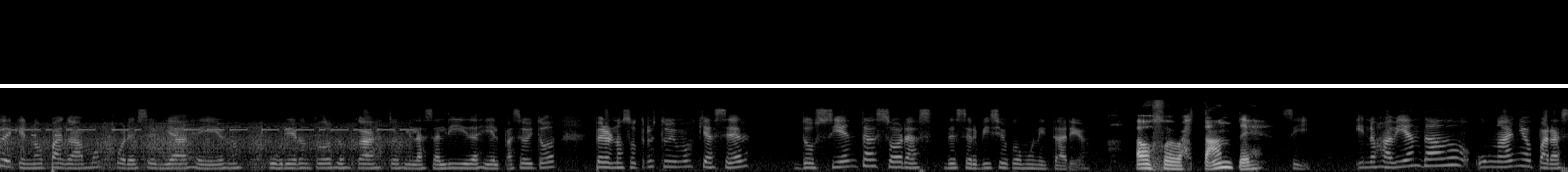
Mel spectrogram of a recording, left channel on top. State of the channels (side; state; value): left; silent; digital silence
